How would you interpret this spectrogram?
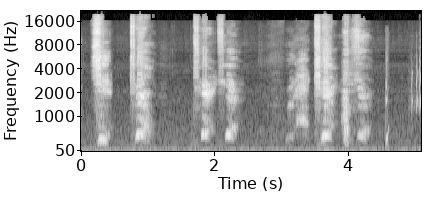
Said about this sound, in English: Ooh, I want one too. Help me sneeze.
